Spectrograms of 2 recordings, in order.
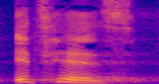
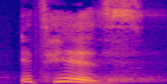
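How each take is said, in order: The two takes are said the same way.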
